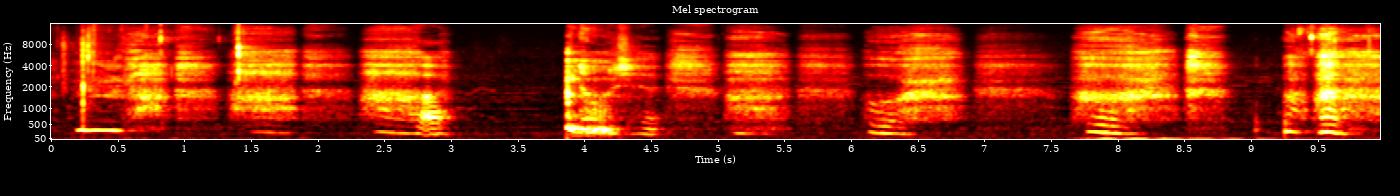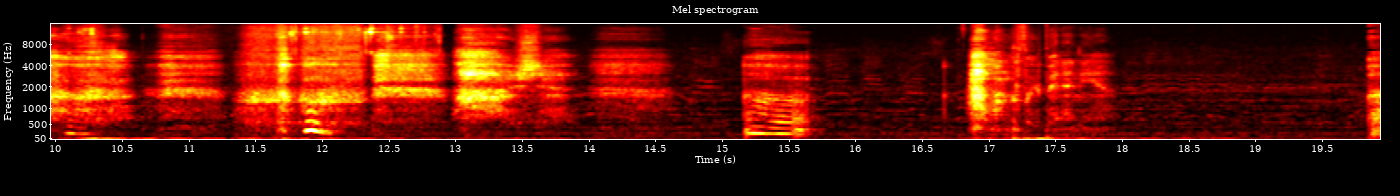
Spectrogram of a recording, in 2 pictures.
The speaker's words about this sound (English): The heavy breathing. It was a panic attack.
